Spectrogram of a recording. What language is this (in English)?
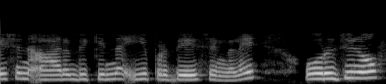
Malayalam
